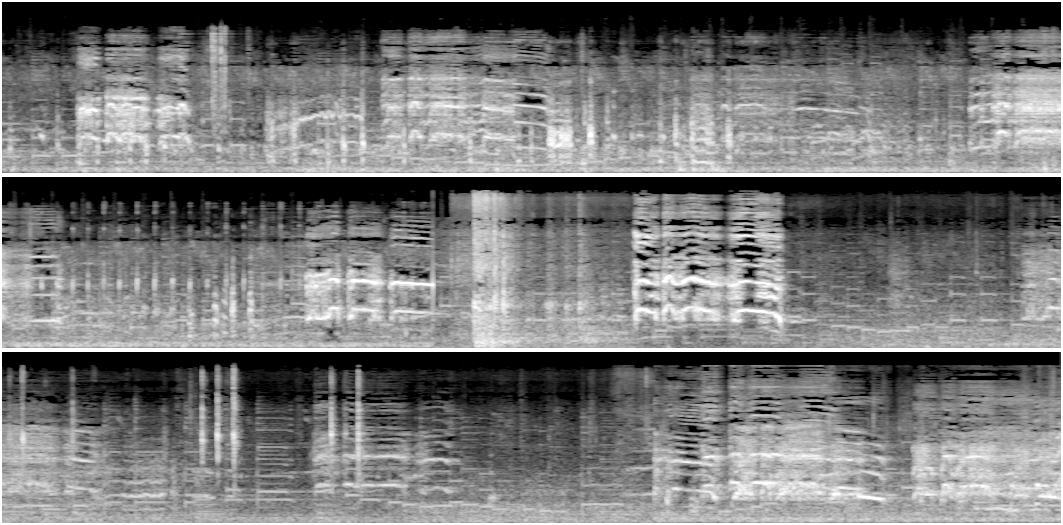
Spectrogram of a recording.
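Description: Gamefowl roosters crowing again and again, about seven crows a few seconds apart, with clucking in between. A brief burst of noise comes midway.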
